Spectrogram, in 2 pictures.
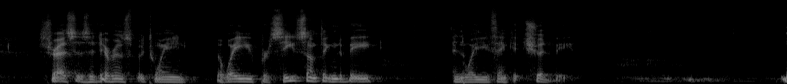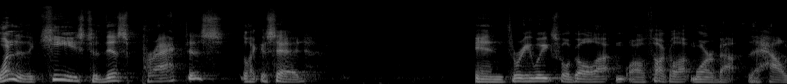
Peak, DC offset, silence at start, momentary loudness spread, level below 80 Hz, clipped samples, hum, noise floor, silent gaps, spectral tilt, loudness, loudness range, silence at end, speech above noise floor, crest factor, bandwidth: -20 dBFS; under 0.1%; 0 s; 13 LU; -78 dBFS; under 0.1%; none; -72 dBFS; none; -4 dB/octave; -40 LUFS; 8 LU; 0 s; 32 dB; 22 dB; 16 kHz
